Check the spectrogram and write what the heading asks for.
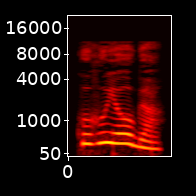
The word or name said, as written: ಗುಹ್ಯಕ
